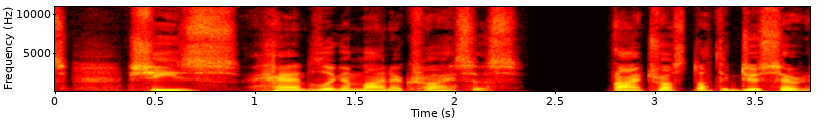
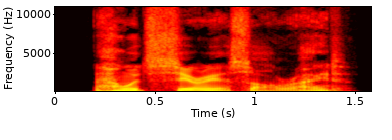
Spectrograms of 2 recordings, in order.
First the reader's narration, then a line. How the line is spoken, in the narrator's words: muttered Jaina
